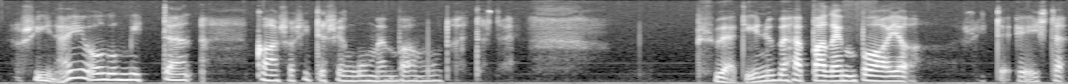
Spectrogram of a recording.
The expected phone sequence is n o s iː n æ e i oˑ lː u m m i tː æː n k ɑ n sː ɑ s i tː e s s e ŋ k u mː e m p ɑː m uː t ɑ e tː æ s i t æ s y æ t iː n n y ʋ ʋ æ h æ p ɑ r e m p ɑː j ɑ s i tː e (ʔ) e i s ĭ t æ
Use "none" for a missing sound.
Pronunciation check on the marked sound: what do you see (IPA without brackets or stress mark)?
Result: ʔ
